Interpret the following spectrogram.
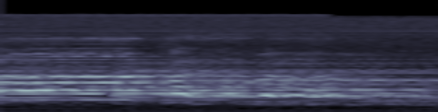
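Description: Live rock band music in a soft passage: sustained keyboard chords under a held melody line that shifts note at the start and wavers partway through, with no drum hits.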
